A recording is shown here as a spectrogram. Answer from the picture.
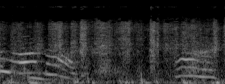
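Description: A child's wordless vocal sounds that slide up and down in pitch, in the first part and again near the end, like a pretend animal call. Under them are repeated light thuds of bare feet bouncing on a trampoline mat.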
